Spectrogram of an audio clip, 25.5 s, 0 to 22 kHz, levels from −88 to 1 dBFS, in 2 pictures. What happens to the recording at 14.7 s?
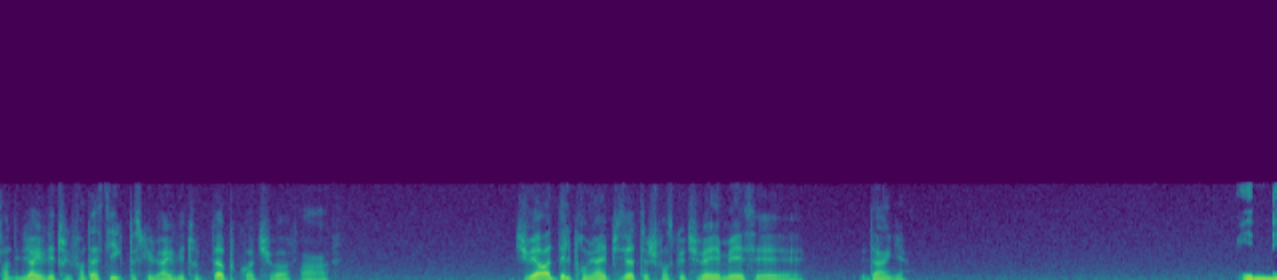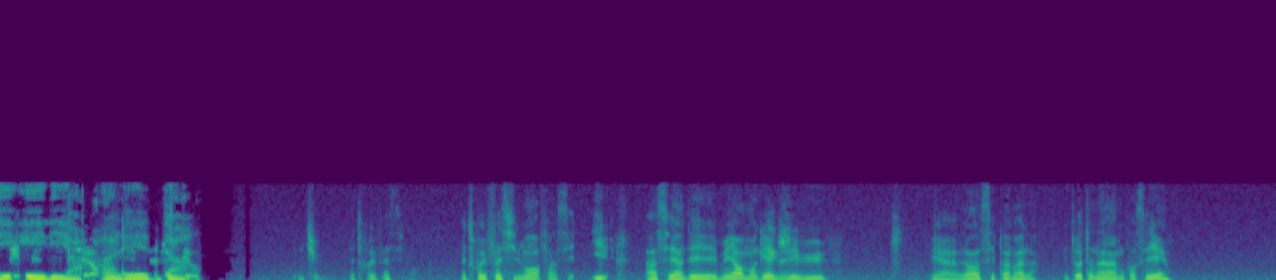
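At 14.7 s the speech is near the end of a stretch from 12.8 to 14.79 s in which it is pushed down by up to about 40 dB, dipping, losing its high end or cutting out in pieces. This is speech suppressed in double talk: with both sides talking, the echo canceller likely mistook the talker for loudspeaker echo and cut it.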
